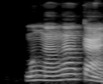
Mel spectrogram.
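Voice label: "mengangkang", Malay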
